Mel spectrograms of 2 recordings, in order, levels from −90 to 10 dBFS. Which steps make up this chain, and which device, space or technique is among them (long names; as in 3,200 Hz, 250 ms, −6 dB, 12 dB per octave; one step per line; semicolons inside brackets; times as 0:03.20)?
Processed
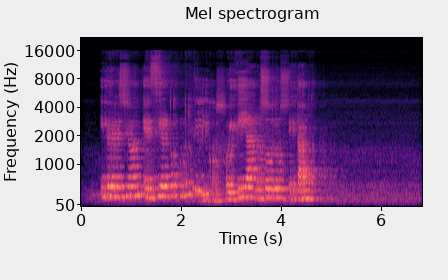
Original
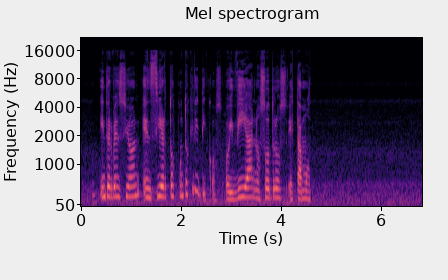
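far laptop microphone (convolution reverb RT60 0.35 s, pre-delay 51 ms, DRR −2 dB; high-pass filter 120 Hz 24 dB per octave; automatic gain control gain up to 8 dB)
0:02.32–0:02.90: graphic EQ with 15 bands 160 Hz +11 dB, 1,600 Hz +9 dB, 4,000 Hz +10 dB, 10,000 Hz −6 dB
repeating echo 209 ms, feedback 45%, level −17.5 dB
level −2.5 dB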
